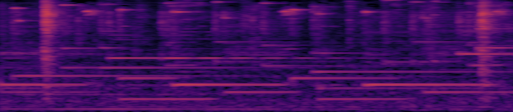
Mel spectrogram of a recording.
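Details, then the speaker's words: Old musical cuckoo clock, rusted gears, movement fully disassembled, cleaned and oiled: normal running after repair, clear plucked music-box tune over a steady tick about every second. "listen to that isn't that nice it is so nice having a good working and cuckoo"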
